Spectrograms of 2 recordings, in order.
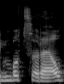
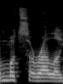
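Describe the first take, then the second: First: Mozzarella clipped to mutz-a-rel with the final vowel dropped; New York Italian mozzarella. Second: Mozzarella said the Italian way with every syllable, ending on a full open a; crisp Italian mozzarella, tsa in the middle. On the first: Contrasting it with proper Italian for her co-host: New York mozzarella. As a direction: mozzarella the New York deli way, ending swallowed. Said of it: "you say mozzarella". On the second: Explaining the difference to her co-host: proper Italian mozzarella. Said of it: "instead of saying". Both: Shown as a demonstration.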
